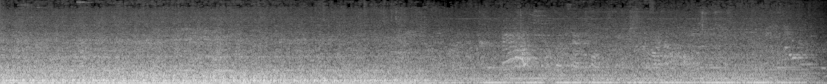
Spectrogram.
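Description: Steady low rumble and rattle inside a moving Shipra Express passenger train, loud and continuous throughout, with a deeper engine-like hum taking over in the second half while people talk nearby.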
